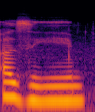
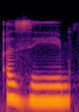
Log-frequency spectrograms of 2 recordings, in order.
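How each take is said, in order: Both takes have the same delivery.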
